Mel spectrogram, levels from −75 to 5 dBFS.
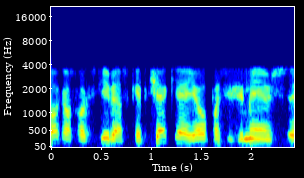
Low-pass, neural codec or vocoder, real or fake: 3.6 kHz; none; real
